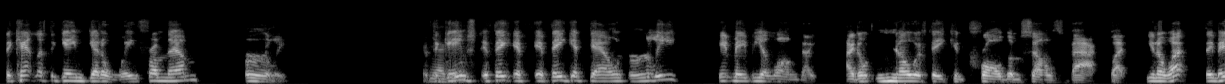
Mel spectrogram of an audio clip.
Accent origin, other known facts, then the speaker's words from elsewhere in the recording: Canada; I'm from Canada, so it's always on TSN up here.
